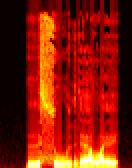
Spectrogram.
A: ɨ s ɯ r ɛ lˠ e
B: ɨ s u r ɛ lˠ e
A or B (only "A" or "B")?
B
